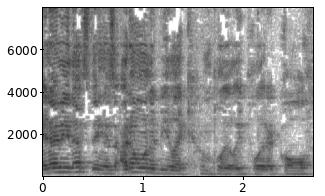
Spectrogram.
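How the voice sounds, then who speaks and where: Soft-spoken and somewhat breathy, a man talks with lively intonation. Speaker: channel co-host. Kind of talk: casual chat. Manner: quiet, soft-spoken.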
